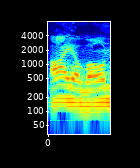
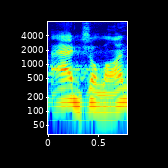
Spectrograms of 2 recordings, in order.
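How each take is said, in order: First: The name is said with a 'y' sound. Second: The name is said with a 'j' sound. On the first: The speaker calls it right. "we pronounce it Ayalon" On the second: The speaker calls it wrong. "not Ajalon. There's no J in Hebrew"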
